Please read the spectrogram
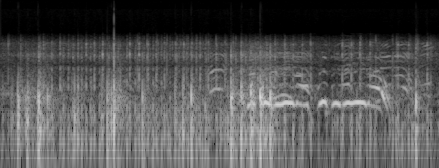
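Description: Rapid, repeated shots from paintball markers, in quick irregular strings. Players' voices are heard over them, with one long drawn-out call in the second half.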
